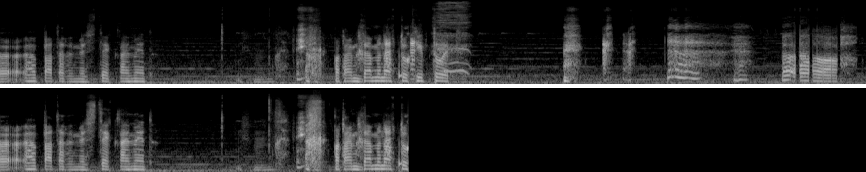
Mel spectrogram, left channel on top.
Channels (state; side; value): drops out; right; at 4.1 s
